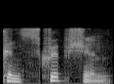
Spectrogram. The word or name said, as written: conscription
